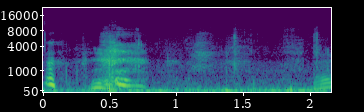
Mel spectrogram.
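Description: A man's short wordless vocal sound about half a second in, falling in pitch, over a low steady outdoor rumble.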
